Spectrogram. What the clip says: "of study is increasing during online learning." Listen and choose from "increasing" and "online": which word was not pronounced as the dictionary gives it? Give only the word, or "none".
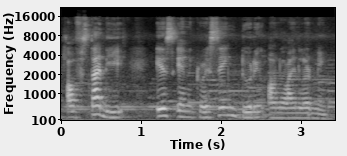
none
